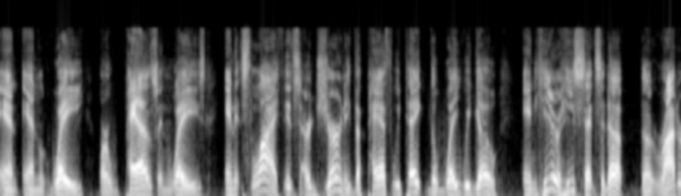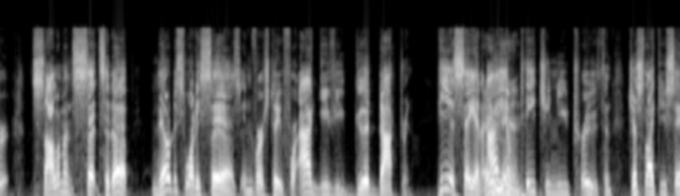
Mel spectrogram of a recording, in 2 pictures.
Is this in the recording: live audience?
no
